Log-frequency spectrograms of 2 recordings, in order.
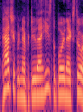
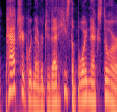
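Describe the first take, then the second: First: Lightly voiced Evelyn, pitched up a bit; a hint of a prim girlfriend, repeated; Evelyn's voice. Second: A hint of a prim girlfriend; Evelyn's voice. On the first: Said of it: "she's like". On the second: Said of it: "Evelyn's like".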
